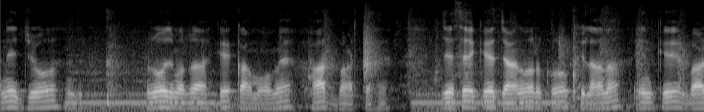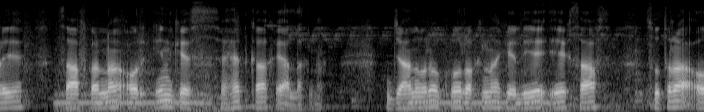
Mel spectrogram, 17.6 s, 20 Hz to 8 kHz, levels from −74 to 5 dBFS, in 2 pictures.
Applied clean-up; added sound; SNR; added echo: none; Engine; 14 dB; none.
